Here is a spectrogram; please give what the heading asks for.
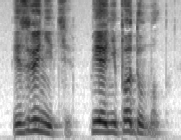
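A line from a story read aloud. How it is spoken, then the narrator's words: Tearful guilty mumble. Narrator (Russian): пробормотал проштрафившийся подросток, вытирая слезы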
